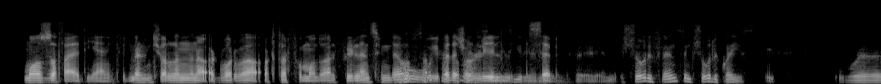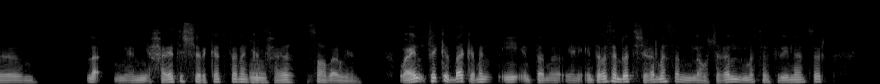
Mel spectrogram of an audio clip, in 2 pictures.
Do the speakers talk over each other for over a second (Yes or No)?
Yes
